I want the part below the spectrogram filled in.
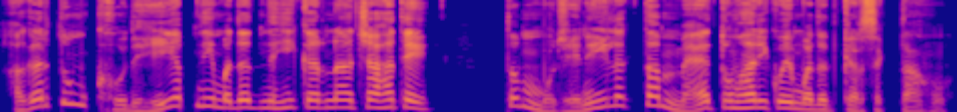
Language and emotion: Hindi, disgusted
